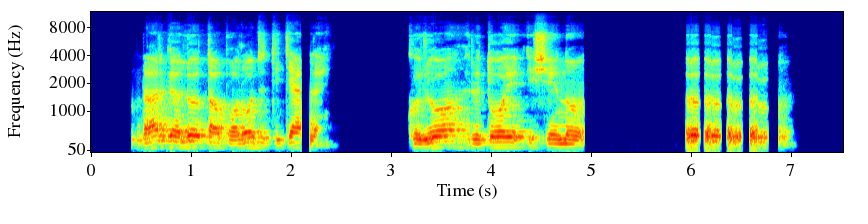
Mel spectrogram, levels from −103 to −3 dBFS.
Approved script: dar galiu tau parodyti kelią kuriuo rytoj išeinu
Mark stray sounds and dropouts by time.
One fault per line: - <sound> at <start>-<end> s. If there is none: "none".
- dropout at 2.1-2.2 s
- laugh at 5.9-6.8 s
